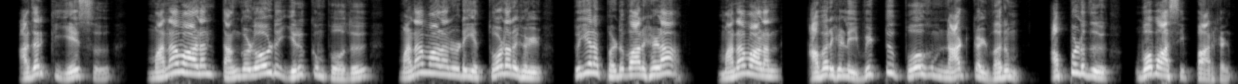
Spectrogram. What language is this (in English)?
Tamil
